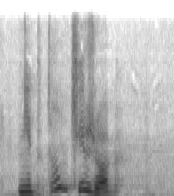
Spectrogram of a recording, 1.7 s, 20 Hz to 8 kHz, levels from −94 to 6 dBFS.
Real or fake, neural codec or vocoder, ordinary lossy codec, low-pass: fake; codec, 16 kHz in and 24 kHz out, 0.6 kbps, FireRedTTS-2 codec; none; 7.2 kHz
